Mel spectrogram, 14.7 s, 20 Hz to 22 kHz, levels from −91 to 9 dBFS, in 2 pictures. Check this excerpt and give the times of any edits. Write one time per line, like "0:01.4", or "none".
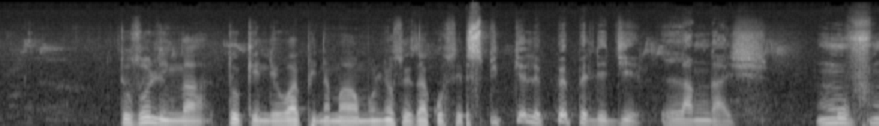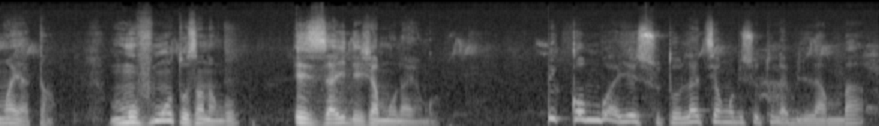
0:03.9
0:11.9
